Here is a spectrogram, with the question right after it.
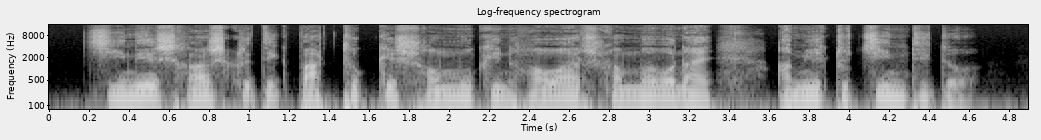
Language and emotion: Bengali, fearful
